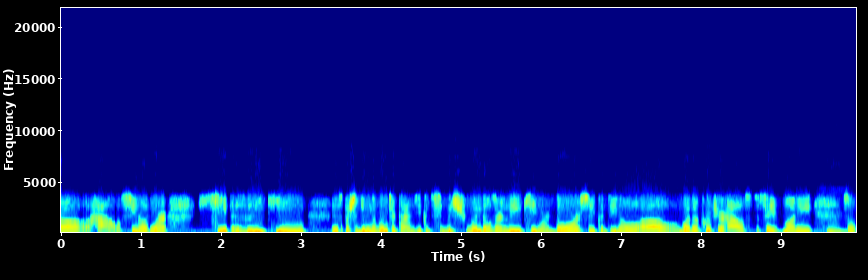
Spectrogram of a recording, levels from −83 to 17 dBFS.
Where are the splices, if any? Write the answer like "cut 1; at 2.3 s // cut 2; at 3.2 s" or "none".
cut 1; at 1.1 s // cut 2; at 3.4 s // cut 3; at 4.8 s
